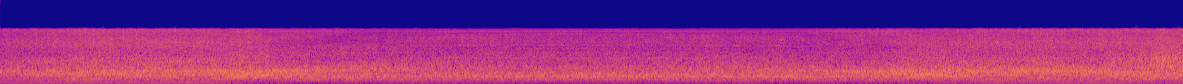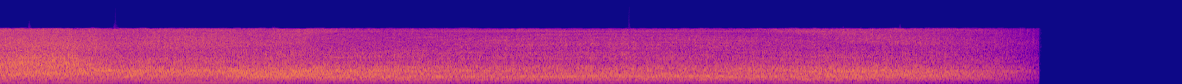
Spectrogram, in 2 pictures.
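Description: Cabin drone of a Piper Warrior in flight: its four-cylinder Lycoming engine and propeller running steadily with loud wind rush, a constant low hum under a broad rushing noise.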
